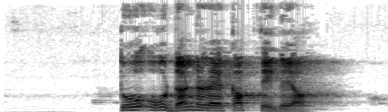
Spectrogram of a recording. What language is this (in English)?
Marwari (Pakistan)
